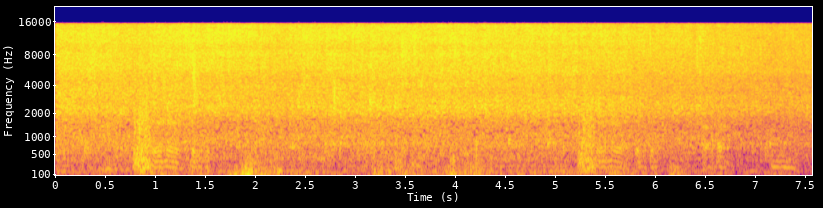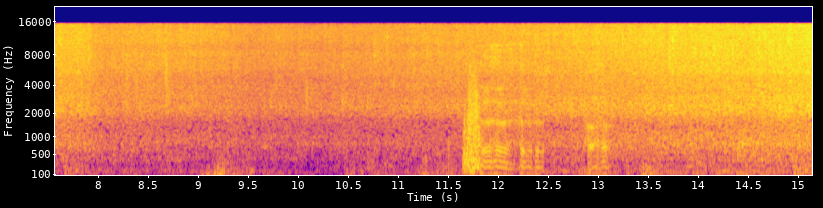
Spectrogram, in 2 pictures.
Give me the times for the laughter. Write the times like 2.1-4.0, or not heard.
0.8-1.6, 5.2-7.5, 11.6-13.2.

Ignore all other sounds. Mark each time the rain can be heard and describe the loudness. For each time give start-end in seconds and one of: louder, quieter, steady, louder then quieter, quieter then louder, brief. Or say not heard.
0.0-15.0 quieter then louder.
